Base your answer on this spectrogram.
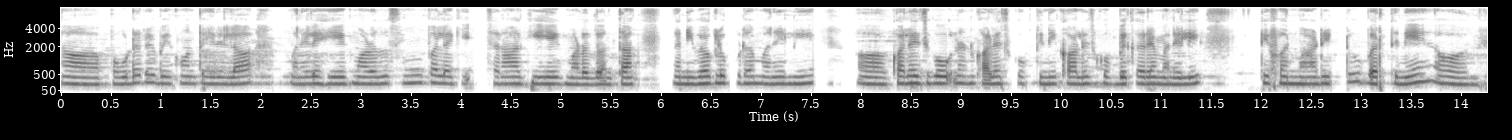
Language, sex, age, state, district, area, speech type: Kannada, female, 18-30, Karnataka, Mysore, urban, spontaneous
